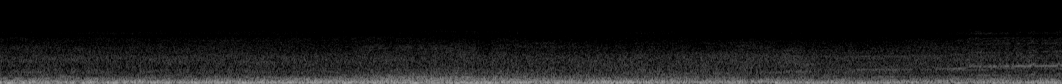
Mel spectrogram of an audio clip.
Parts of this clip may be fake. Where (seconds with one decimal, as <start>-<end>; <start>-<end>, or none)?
0.4-2.5; 7.9-9.5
